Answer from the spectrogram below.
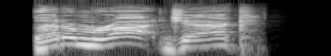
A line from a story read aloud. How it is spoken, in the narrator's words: shouted Tan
